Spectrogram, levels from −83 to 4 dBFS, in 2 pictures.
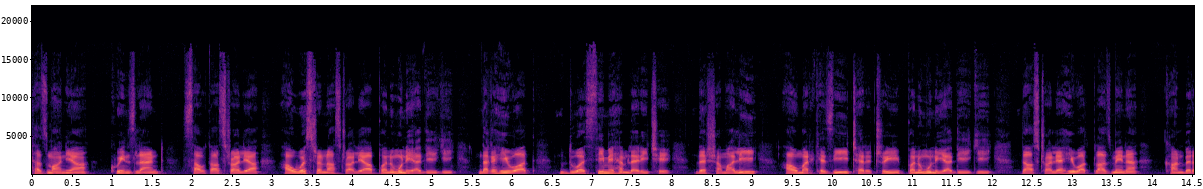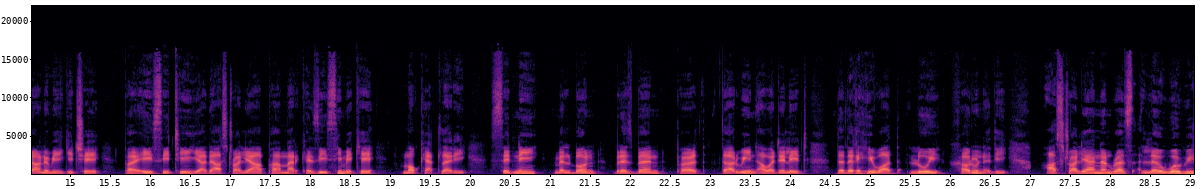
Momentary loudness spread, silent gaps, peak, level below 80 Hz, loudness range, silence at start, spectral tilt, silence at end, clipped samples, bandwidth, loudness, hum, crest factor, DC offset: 8 LU; none; -8 dBFS; -72 dBFS; 2 LU; 0 s; -5.5 dB/octave; 0 s; under 0.1%; 17 kHz; -25 LUFS; none; 18 dB; under 0.1%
